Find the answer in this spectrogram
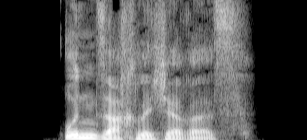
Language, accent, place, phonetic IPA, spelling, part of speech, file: German, Germany, Berlin, [ˈʊnˌzaxlɪçəʁəs], unsachlicheres, adjective, De-unsachlicheres.ogg
- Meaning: strong/mixed nominative/accusative neuter singular comparative degree of unsachlich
